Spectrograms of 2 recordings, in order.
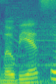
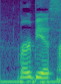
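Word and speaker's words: Möbius: Pronounced Mo in the original word. – Oh. Well, then. – It's pronounced more like Mer in the original word, isn't it? Mobius. – Mobius.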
